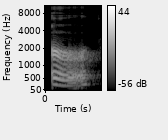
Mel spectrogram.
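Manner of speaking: loud drawn-out creaking "Er"; crying creak. Shown as a demonstration. Teacher demonstrating the crying tree sound, a loud creaking "Er". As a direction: groan "Er" like a creaking, crying branch. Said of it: "So it would sound like this".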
